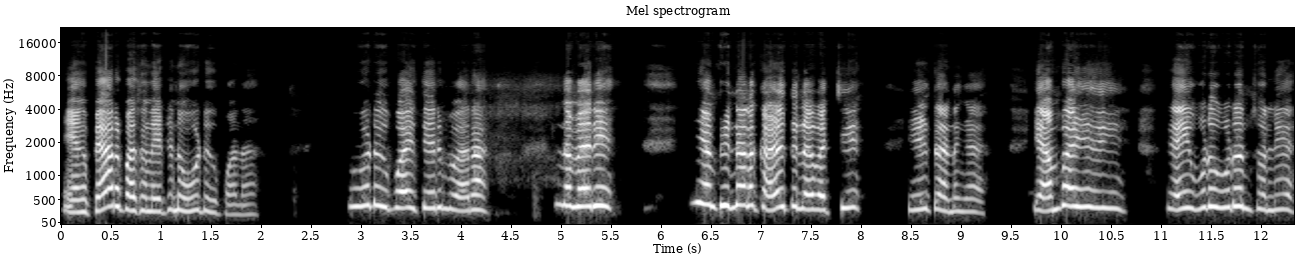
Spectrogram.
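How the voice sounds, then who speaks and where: A woman's voice: high voice, normal speed, long pauses, fairly bright tone, no echo. A woman, crying as she tells a reporter about being robbed, in a wailing, repetitive lament. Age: 50s. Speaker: robbery victim interviewed by a reporter. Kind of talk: emotional street interview.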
